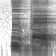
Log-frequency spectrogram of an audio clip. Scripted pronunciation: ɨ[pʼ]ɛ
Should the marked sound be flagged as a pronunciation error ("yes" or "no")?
yes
